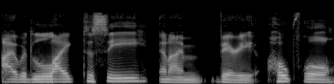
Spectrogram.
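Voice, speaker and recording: Speaking at a very slow pace with medium pitch and ordinary pitch variation, a man sounds dry and close with no echo over a quiet background. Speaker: podcast co-host. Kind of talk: casual chat. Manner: stumbling over words.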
